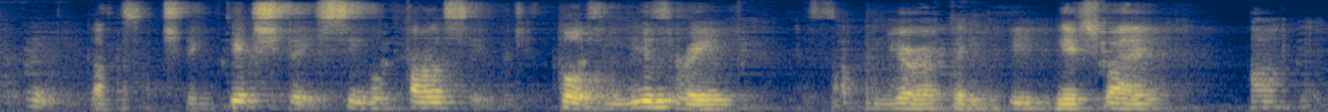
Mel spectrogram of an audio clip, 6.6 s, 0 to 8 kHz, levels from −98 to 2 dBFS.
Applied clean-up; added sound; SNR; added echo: neural mask model DeepFilterNet 3.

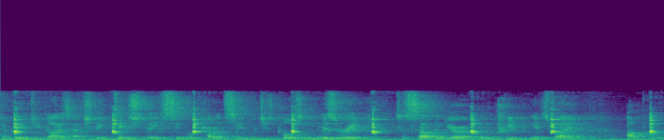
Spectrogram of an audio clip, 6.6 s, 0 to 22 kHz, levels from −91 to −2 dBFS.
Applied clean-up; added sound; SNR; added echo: none; Clock; -5 dB; reverberation time 0.9 s.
